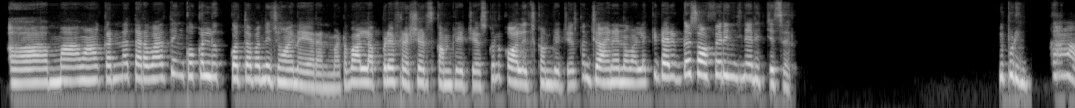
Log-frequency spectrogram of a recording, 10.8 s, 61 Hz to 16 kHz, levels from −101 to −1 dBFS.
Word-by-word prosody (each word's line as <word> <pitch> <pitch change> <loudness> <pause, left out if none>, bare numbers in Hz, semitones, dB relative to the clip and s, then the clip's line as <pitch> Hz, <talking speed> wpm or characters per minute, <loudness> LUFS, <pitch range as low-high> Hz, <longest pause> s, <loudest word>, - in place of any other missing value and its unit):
ఆహ్, 225 +1 +3
మా, 250 0 +3
మా 255 - +3
కన్నా 275 +2 -1
తర్వాత 280 +1 +1
ఇంకొకళ్ళు 320 -1 +1 0.2
కొంతమంది 275 -1 +2
జాయిన్ 225 -2 +2
అయ్యారనమాట. 180 -1 -4
వాళ్ళు 235 0 +5
అప్పుడే 240 +2 +2
ఫ్రెషర్స్ 220 0 -2
కంప్లీట్ 210 -1 -2
చేసుకొని 285 +10 -7
కాలేజ్ 215 -4 +2
కంప్లీట్ 210 -2 -2
చేసుకొని 260 +6 -6
జాయిన్ 235 -1 +2
అయిన 235 0 +2
వాళ్ళకి 230 +6 -3
డైరెక్ట్‌గా 305 +3 +2
సాఫ్ట్‌వేర్ 330 0 +4
ఇంజినీర్ 290 -2 -2
ఇచ్చేసారు. 220 -7 -6 2.1
ఇప్పుడు 320 0 0
ఇంకా 320 +9 -9
240 Hz, 145 wpm, -22 LUFS, 220-285 Hz, 2.1 s, వాళ్ళు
